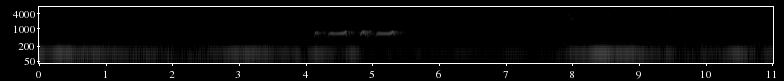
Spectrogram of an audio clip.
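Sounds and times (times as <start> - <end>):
low steady hum: 0.0 - 4.6
small birds twittering: 4.2 - 9.6.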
